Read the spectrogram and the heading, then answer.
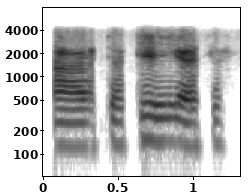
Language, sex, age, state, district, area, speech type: Bengali, male, 30-45, West Bengal, South 24 Parganas, rural, conversation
